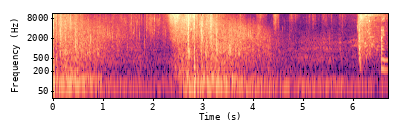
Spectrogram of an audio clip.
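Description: Explosive spell blasts from Confringo in the video game Hogwarts Legacy, a loud booming burst with broad rumble followed by a decaying tail and a later smaller crack.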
